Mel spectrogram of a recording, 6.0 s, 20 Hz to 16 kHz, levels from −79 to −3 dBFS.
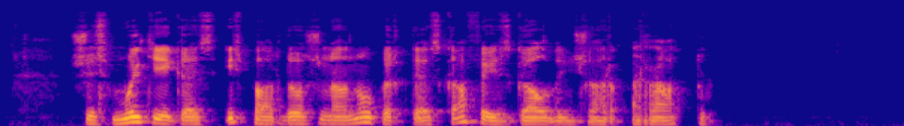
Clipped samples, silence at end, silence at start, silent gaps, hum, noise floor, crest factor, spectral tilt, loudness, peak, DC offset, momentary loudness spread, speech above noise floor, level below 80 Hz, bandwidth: under 0.1%; 1.3 s; 0.5 s; none; none; -72 dBFS; 20 dB; -5.5 dB/octave; -24 LUFS; -4 dBFS; under 0.1%; 10 LU; 48 dB; -50 dBFS; 11.5 kHz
